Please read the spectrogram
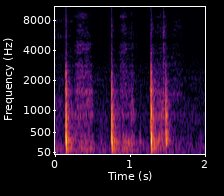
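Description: A coin scratching the latex coating off a paper scratch-off lottery ticket: four short, sharp strokes.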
